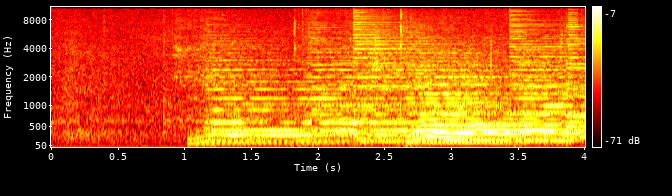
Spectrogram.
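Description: Women sing loudly in a large echoing hall.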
